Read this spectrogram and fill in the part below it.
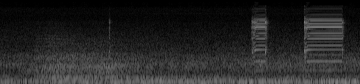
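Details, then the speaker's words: Chevy Colorado blower motor not working at any speed: power probe beeps cut in and out as the ground connector is wiggled, intermittent ground; cause is a bad ground wire/connector at the blower motor. "it is when I play with Harlan through the connector you can hear their ground it's perfect once I let go off the connector then the ground goes away"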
